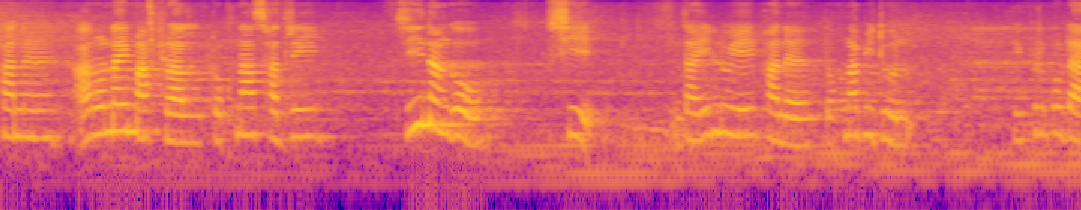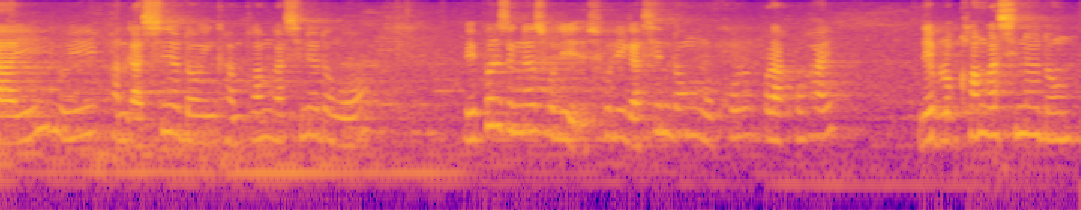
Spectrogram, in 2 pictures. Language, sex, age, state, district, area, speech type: Bodo, female, 45-60, Assam, Chirang, urban, spontaneous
